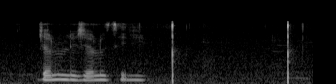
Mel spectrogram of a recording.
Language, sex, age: Tswana, female, 18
